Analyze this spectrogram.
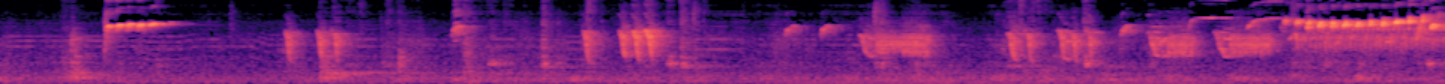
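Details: Several canaries singing together, a strong group song meant to stimulate other birds: bursts of short rattling trills and chirps repeated rapidly at mid-high pitch, with occasional thin high whistles and a faint room hum beneath.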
